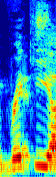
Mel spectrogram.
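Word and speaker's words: Rikki: Ricky is spelled R-I-K-K-I. I guess it'd be Ricky Underwood, like, George Underwood. – It's like Ricky Lake.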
